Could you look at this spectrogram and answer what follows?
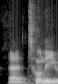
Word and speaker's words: Tunney: Tunney rhymes with money, funny.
